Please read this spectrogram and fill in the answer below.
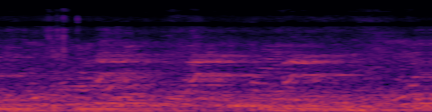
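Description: A dog barking in short, high-pitched calls about every half second, over the murmur of people's voices.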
